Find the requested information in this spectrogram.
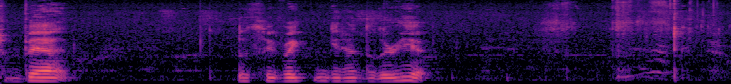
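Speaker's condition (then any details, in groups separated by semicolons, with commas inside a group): Athetoid cerebral palsy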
